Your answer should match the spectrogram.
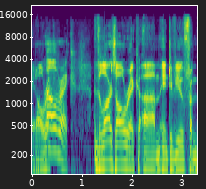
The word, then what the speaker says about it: Ulrich: Ulrich.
